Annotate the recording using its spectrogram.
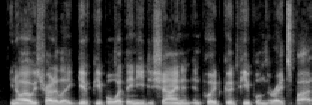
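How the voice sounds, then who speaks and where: Sounding dry and close with no echo, a man with an American accent talks at a very fast pace and a medium pitch. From Cleveland, Ohio, US. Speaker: television producer. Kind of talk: casual chat. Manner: loud.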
